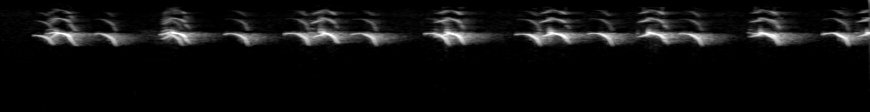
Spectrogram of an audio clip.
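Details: Baby chicks one day old peeping loudly; sharp downward-sliding chirps come in uneven clusters of two or three, with brief gaps between.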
